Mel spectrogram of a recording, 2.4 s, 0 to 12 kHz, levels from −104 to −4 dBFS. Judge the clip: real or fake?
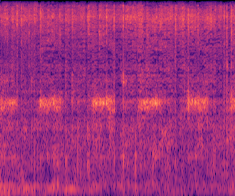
fake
